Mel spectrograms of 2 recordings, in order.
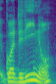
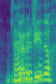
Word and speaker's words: Guadagnino: But what if I told you director Luca Guadagnino? Is that how you pronounce it? Guadagnino, I think it is.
